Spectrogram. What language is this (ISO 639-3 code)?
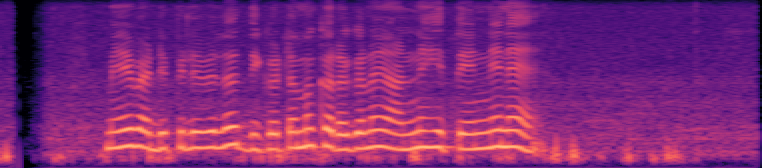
sin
